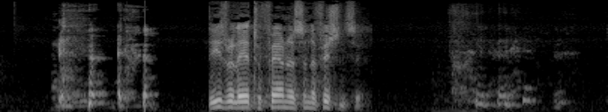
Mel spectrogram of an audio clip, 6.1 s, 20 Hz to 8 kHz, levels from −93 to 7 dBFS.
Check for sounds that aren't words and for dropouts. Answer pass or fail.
fail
